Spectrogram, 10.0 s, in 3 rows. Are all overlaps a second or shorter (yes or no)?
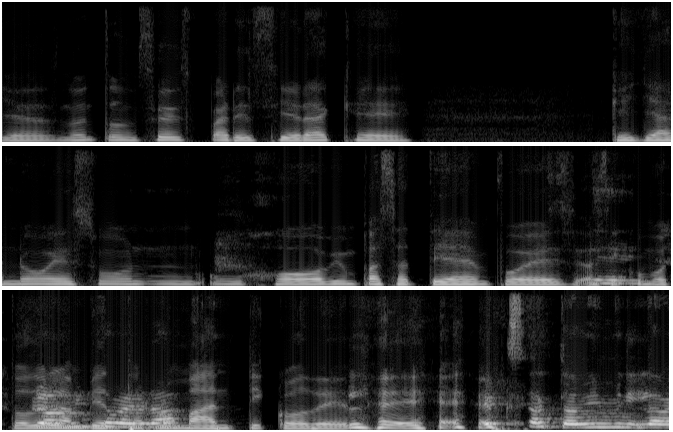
no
